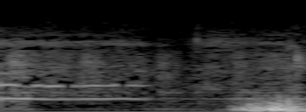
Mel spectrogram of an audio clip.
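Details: Corgi Husky mix dog during excited rough play with another dog: a short steady whine-like tone, then a brief deep throaty growl burst.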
